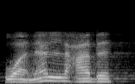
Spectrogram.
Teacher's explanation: إذا وقفت وقلت ونلعب لا بد أن تدعم حرف الباء بصفة القلقلة لأنه يغدو حرفا ضعيفا، ثم هو بعد ذلك حرف قلقلة ساكن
